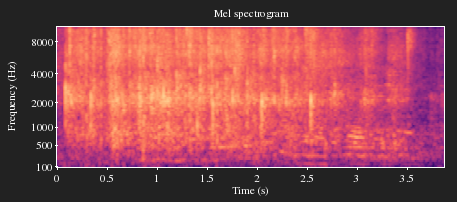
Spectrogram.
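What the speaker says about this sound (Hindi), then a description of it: "इस बच्ची के नाम से ताली बजाइए" A crowd applauds a young girl at a quiz event on knowing India, steady dense clapping that fades slightly toward the end, with some voices mixed in.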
